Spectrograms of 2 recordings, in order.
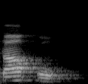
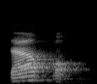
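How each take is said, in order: First: The vowel after q sounds rounded, like u. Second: The vowel after q sounds open, like o. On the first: The speaker calls it wrong. "Tidak boleh taqu" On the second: The speaker calls it right. "dia memiliki sifat infitah, kebuka"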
